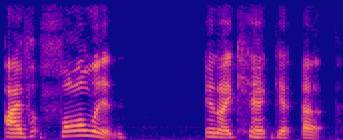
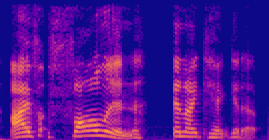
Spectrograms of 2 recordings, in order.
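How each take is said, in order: First: "I've fallen" stretched very slowly and louder, then "and I can't get up" slow and heavy; drawn-out emphasis. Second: Slow, mock-helpless plea from the old TV ad; quoting the commercial. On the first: Shown as a demonstration. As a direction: hammer each word home. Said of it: "You have fallen". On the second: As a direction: play the fallen lady calling for help, slowly. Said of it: "that was a commercial about a lady that fell".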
